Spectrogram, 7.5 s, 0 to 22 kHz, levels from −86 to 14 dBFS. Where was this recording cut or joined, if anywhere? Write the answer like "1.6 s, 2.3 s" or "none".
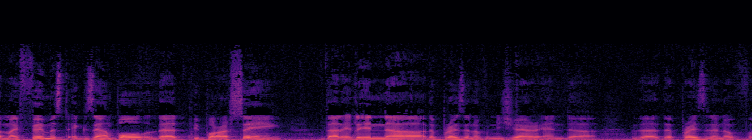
1.9 s, 3.6 s, 4.3 s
